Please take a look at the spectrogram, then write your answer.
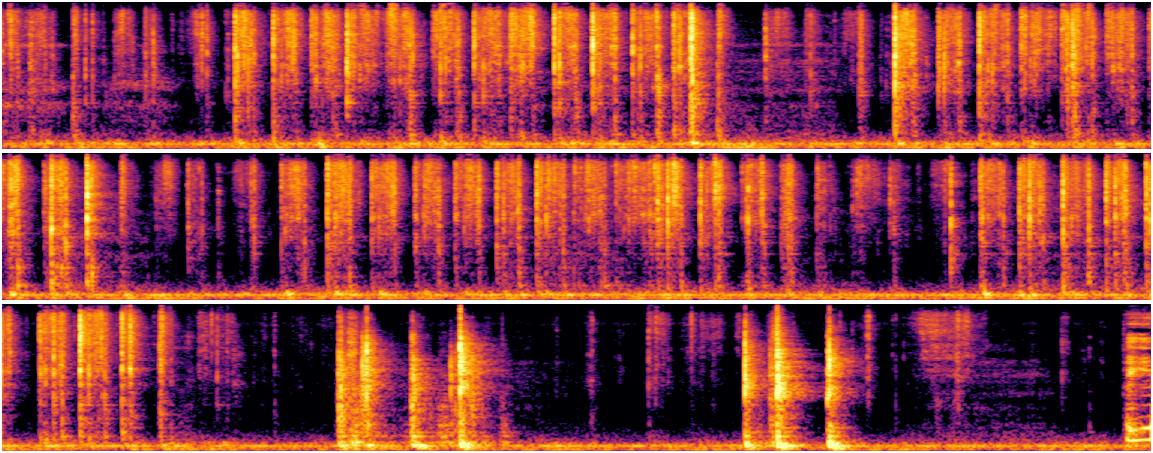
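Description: A Goddess oracle card deck is shuffled and drawn by hand. Dense, rapid papery flicks and crackles come in close bursts, with a few sharper snaps of cards near the end.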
